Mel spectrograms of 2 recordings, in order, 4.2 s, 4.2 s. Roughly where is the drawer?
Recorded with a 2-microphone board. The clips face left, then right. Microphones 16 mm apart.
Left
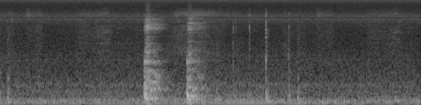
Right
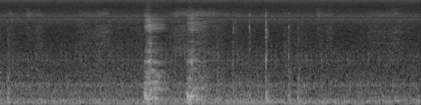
I don't hear a drawer.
